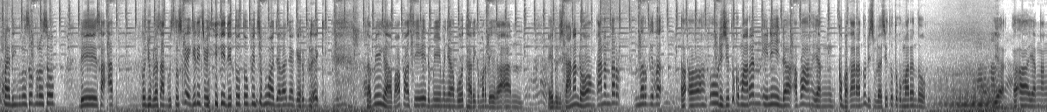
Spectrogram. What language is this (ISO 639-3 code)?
ind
